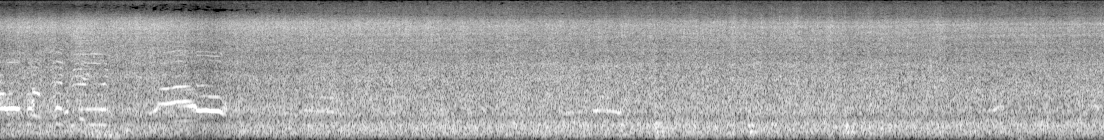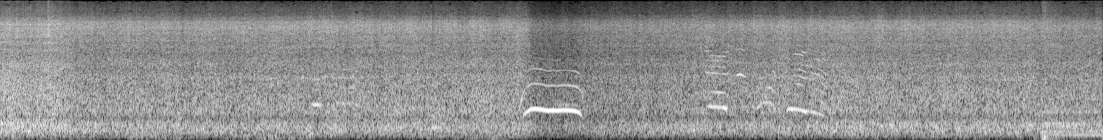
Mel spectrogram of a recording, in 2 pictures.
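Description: Steady rush of creek water pouring through rapids over a concrete culvert spillway. A few short voice calls rise over it near the start and again late on.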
